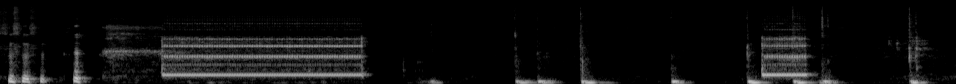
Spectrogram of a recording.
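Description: A telephone ringback tone sounds for about two seconds, then again briefly later, between scattered clicks and taps while a caller waits for someone to pick up.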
